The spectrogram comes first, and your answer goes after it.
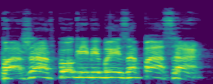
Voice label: voice message ammunition storage damaged, crew ships russian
